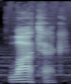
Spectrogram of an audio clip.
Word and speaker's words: LaTeX: Um it's spelled latex but it's pronounced latte I believe. Is it latte or latte? It's not pronounced the way it's spelled.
